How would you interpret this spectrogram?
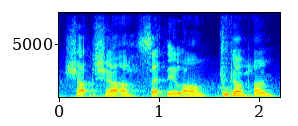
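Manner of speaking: normal talking voice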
